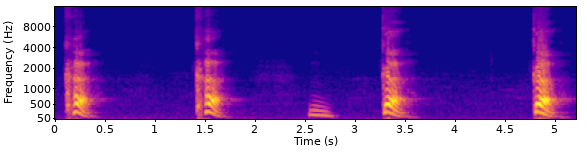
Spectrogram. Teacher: For me to make the 'G' sound or the 'K' sound in English the same part of my tongue the back of it, is touching the same part of my mouth, which is the back of the mouth. 'K' and 'G', /k/ and /g/ are plosive sounds, where airflow stops and then explodes out. /k/ /g/ The only difference between 'K' and 'G' is that one sound is voiced /g/ and the other sound /k/ /k/ is unvoiced and my voice box is staying still.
